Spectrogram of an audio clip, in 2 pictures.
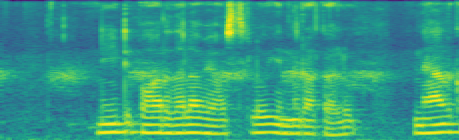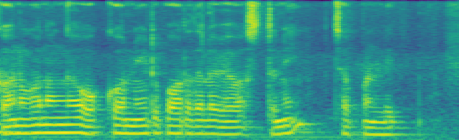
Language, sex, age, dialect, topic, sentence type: Telugu, male, 18-24, Utterandhra, agriculture, question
